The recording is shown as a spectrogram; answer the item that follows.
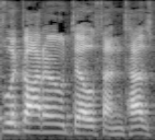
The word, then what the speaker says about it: Legado del Fantasma: Well, what do you think of Legado del Fantasma? – Oh, did I say that right? – Yes.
